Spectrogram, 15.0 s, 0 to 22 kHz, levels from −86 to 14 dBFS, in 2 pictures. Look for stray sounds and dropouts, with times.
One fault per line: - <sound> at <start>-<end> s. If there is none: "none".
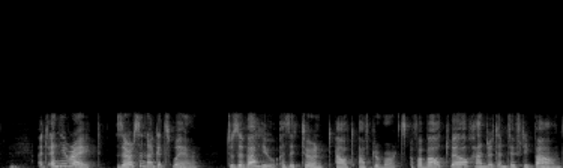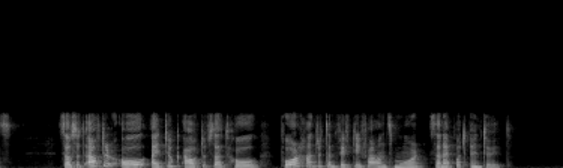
none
